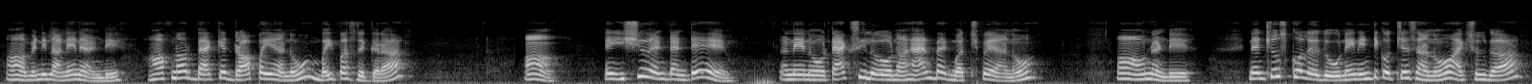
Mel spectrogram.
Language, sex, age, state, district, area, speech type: Telugu, female, 45-60, Andhra Pradesh, Chittoor, urban, spontaneous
